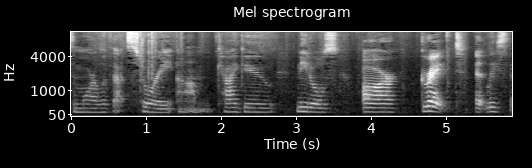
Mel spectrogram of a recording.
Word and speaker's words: ChiaoGoo: It's ChiaoGoo. I think that's how you say it. ChiaoGoo, C-H. I'll spell it later.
